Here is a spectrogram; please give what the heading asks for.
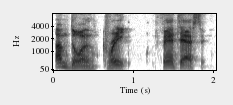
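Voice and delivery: dripping, obviously insincere sarcasm. Answering how things are going after being told not to be honest: sarcastic. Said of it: "I'll just be sarcastic".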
